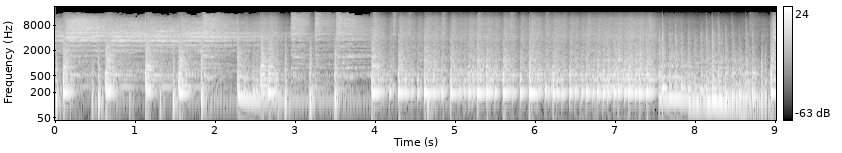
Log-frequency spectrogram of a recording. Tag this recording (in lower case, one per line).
percussion
drum
bass drum
snare drum
drum roll
rimshot
drum kit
